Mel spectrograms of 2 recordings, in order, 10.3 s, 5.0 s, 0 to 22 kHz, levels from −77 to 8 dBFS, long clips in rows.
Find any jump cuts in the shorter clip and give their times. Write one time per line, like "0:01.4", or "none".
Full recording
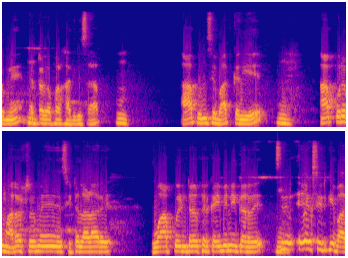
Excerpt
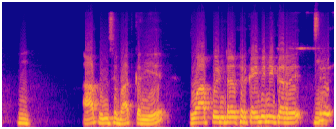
0:02.6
